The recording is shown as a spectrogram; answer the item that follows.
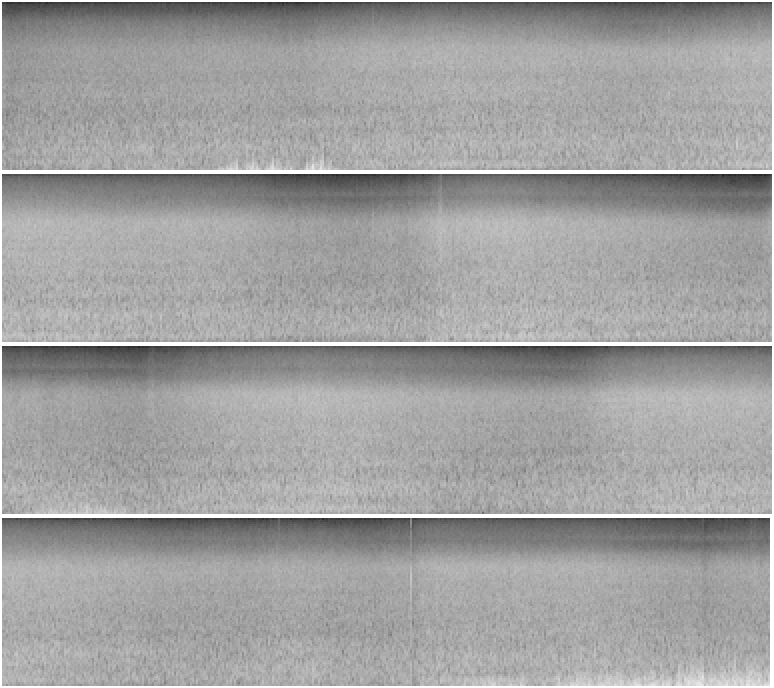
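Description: Baltic Sea surf washing onto a sandy beach, swelling and ebbing every four to five seconds. Wind buffets the microphone in low rumbling gusts a few seconds in, midway and near the end.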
